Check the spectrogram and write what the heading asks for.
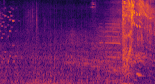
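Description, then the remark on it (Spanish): Steady low road rumble from passing cars, rising into a louder whooshing pass of two cars near the end, with no voices. “Eran dos, así no se puede. Dos carros.”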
